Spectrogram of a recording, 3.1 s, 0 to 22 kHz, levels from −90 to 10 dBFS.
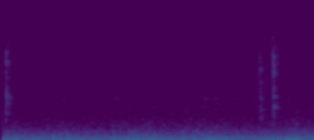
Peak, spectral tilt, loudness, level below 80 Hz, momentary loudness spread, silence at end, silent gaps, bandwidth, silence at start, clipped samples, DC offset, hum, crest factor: -40 dBFS; -6 dB/octave; -63 LUFS; -62 dBFS; 3 LU; 0 s; none; 15.5 kHz; 0 s; under 0.1%; under 0.1%; none; 16 dB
